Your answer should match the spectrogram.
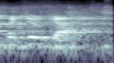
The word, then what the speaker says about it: Paducah: and for the record I do know it's pronounced Paducah yeah this is actually an old stomping grounds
